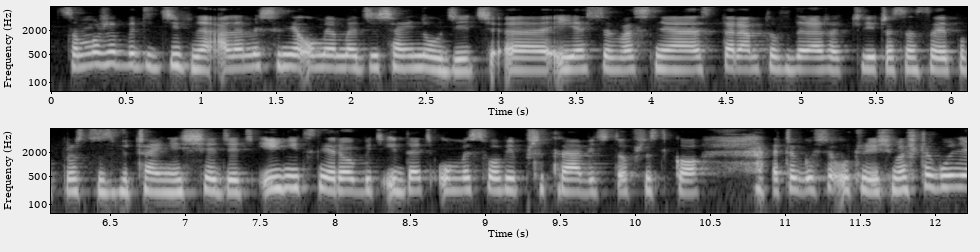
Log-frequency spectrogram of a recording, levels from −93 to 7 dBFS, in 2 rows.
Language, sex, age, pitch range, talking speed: Polish, female, 20-39, 215-250 Hz, 190 wpm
